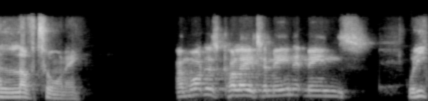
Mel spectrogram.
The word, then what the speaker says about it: Colheita: Right, have you got this fella, the Colheita 2005? Colheita. You pronounce all the words Colheita.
